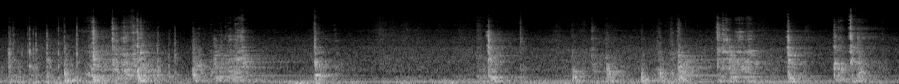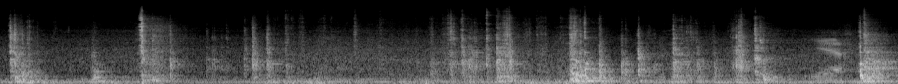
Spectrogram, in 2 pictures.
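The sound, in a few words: prying loose a spot weld on a 67 Chevelle hinge pillar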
